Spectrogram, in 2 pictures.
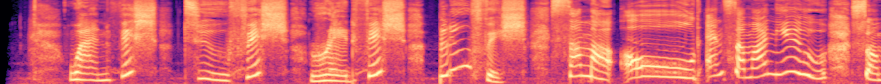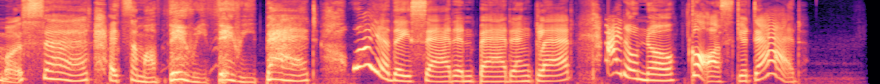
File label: Character Little Girl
